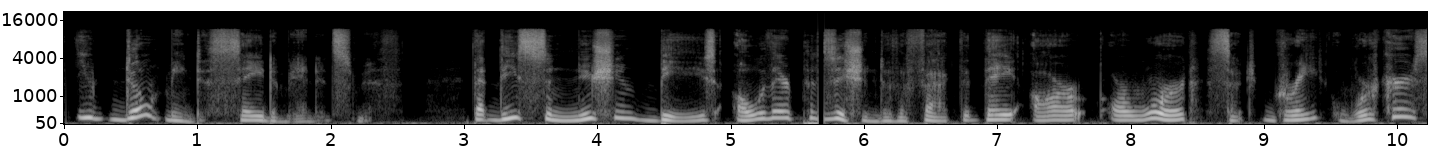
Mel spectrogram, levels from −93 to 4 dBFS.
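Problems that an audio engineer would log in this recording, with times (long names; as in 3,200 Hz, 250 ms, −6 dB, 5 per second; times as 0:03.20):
0:05.65–0:05.70: drop-out 50 ms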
